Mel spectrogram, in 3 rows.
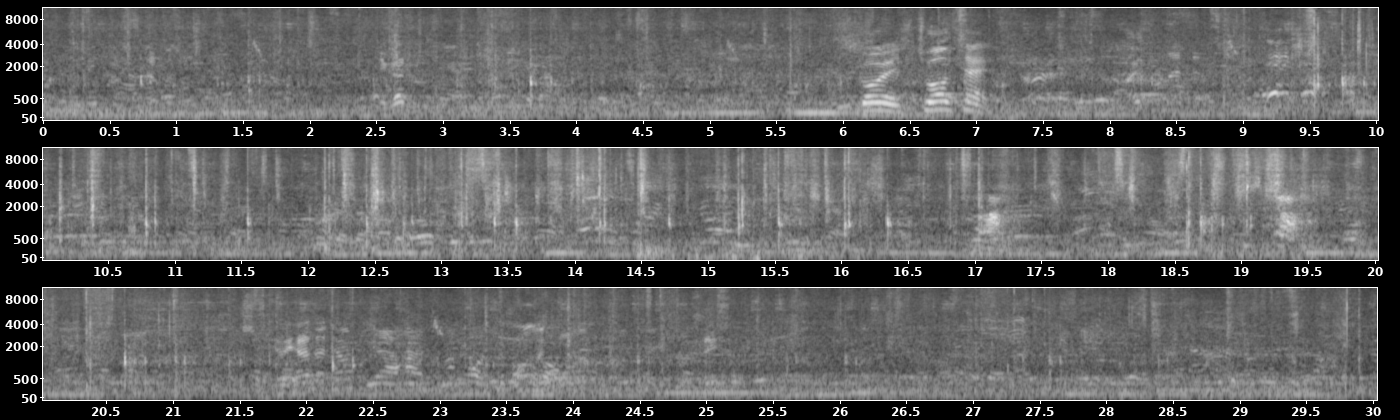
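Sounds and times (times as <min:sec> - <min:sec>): crowd voices: 0:00.0 - 0:30.0
shoe scuffs: 0:10.1 - 0:20.0.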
